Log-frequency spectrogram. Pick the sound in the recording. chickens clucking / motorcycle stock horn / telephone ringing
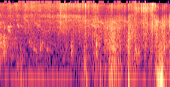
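chickens clucking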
